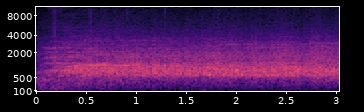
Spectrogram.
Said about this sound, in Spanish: Y no paran los aplausos, ¿eh?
